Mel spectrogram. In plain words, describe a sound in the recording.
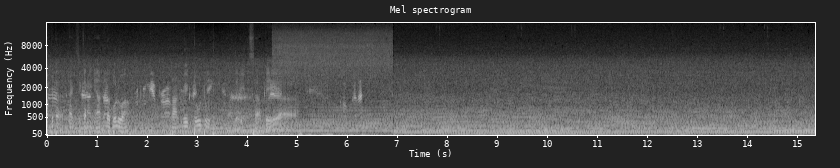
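A small propeller plane's engine hums steadily.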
